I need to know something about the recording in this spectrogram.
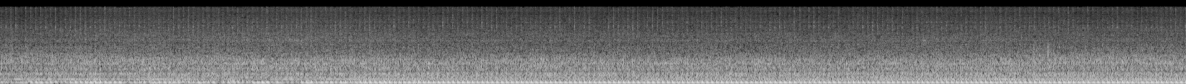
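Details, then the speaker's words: Troy-Bilt rear-wheel-drive mower with Briggs & Stratton engine, after ultrasonic carb cleaning, warmed up about five minutes, no smoke now, fuel running low: steady, even single-cylinder beat with deep regular thump, no misses or surging; pretty quiet, running healthy. "It is a pretty quiet mower."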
